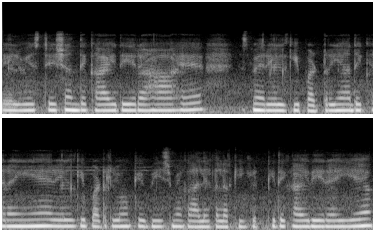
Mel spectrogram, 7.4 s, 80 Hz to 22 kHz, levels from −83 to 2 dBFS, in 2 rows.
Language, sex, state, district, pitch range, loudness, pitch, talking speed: Hindi, female, Chhattisgarh, Raigarh, 210-220 Hz, -13 LUFS, 215 Hz, 220 wpm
